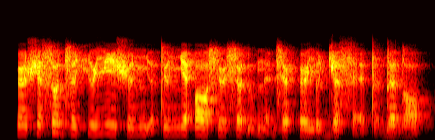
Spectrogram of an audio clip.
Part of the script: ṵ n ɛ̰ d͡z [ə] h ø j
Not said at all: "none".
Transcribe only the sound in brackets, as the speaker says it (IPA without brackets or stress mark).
ø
